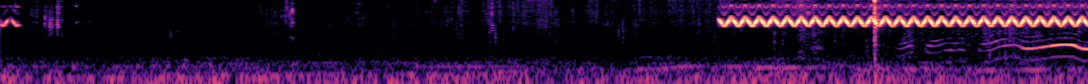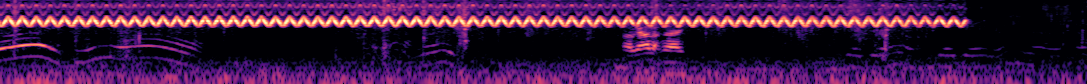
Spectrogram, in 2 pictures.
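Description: Electronic fishing bite alarm sounding a loud, fast-warbling buzzer tone, signalling a fish taking the line. It starts suddenly about five seconds in, runs for about ten seconds and cuts off shortly before the end. Brief voices call out under it.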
